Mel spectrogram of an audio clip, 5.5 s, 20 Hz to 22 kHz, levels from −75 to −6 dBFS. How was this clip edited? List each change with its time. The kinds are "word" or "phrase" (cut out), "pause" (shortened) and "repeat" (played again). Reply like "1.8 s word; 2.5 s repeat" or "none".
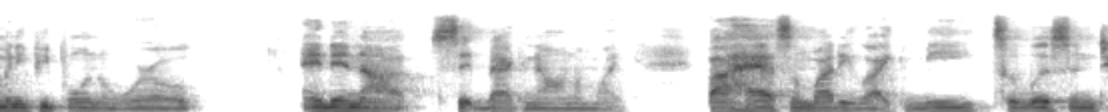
none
